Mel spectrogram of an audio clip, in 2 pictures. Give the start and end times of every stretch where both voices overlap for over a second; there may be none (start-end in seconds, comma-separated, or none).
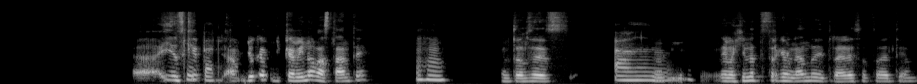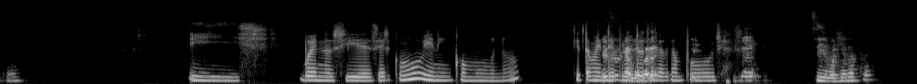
15.2-16.6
